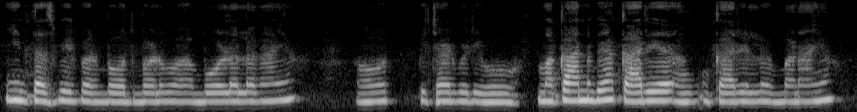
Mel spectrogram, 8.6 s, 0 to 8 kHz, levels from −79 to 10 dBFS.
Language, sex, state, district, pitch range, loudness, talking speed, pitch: Garhwali, female, Uttarakhand, Uttarkashi, 190-210 Hz, -20 LUFS, 110 wpm, 195 Hz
